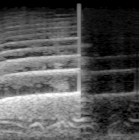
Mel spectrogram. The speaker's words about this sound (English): You're trigger happy with that, the popo one. I do. I like the siren.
